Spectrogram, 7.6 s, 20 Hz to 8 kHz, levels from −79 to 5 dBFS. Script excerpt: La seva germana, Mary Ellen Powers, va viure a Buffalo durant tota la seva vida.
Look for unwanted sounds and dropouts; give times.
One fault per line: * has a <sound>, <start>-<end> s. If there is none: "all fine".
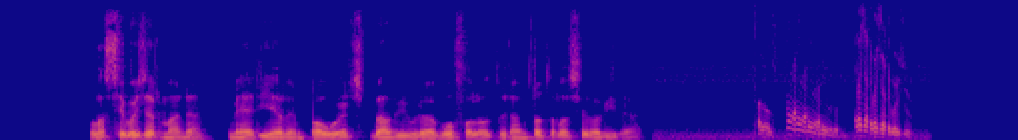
* has a chirp, 5.6-6.9 s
